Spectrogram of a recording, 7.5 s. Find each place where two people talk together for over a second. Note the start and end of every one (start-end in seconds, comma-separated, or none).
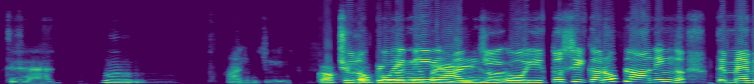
3.4-5.1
